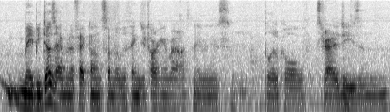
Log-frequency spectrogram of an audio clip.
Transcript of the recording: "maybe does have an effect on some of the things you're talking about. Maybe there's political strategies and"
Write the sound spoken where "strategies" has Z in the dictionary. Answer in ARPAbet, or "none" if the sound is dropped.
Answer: Z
